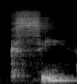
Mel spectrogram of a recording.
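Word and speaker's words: ξι: Xi, the pronunciation.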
